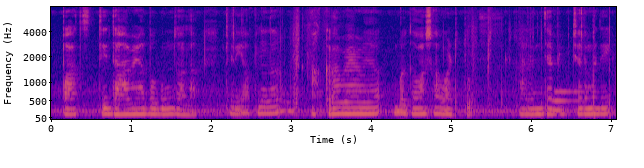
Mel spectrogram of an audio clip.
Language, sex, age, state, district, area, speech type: Marathi, male, 18-30, Maharashtra, Kolhapur, urban, spontaneous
